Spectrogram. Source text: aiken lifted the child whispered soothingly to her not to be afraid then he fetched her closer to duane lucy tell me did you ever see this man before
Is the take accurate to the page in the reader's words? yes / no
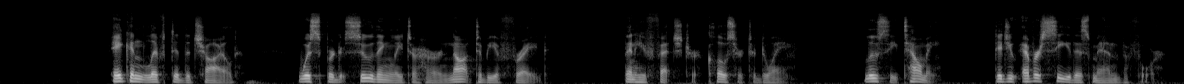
yes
